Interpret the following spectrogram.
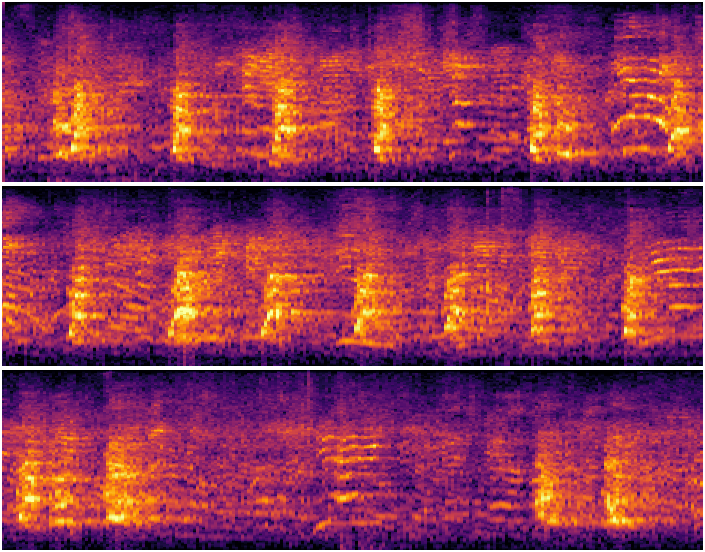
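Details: Clumber Spaniel on an Excellent Standard agility run at an indoor trial in Dexter, Michigan, barking steadily, about ninety short yappy barks a minute in uneven rhythm, with occasional soft thuds and background voices.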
